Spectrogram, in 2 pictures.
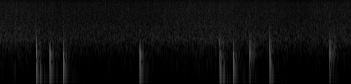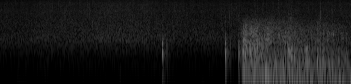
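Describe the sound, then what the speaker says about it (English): Thunder rolls through a Minecraft world, with several sharp cracks of lightning striking at intervals before a loud, broad rumble takes over near the end. "Thunder and lightning."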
